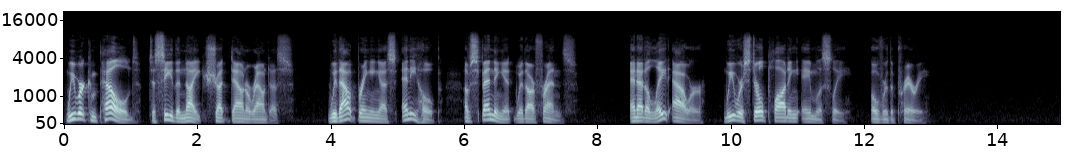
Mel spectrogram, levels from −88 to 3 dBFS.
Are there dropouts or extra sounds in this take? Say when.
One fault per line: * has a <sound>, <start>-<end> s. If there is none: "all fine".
all fine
